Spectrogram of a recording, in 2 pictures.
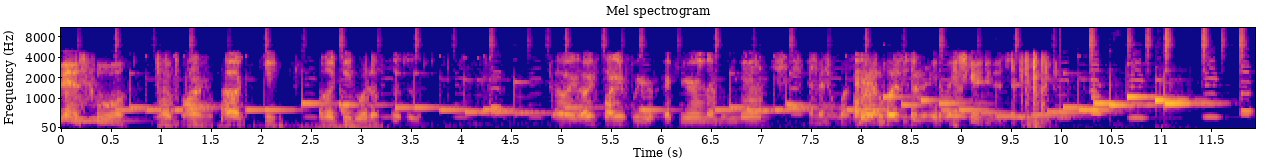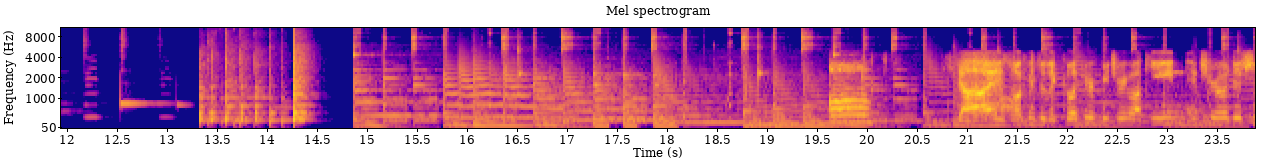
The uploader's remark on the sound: All caught on hd, flip phone audio.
